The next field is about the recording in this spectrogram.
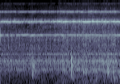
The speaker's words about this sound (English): Then the phone rang.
